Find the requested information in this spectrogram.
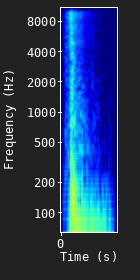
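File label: grass run right, footsteps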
